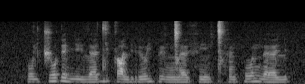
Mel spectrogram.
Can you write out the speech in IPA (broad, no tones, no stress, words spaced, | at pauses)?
ʊjt͡ʃoɗe nʲɛjlɛdʲɑk ɑlʲrʲojpʲɔ ŋ͡ǀɛfʲẽǀʰɛ̃ k͡pʊ nɛlʲ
